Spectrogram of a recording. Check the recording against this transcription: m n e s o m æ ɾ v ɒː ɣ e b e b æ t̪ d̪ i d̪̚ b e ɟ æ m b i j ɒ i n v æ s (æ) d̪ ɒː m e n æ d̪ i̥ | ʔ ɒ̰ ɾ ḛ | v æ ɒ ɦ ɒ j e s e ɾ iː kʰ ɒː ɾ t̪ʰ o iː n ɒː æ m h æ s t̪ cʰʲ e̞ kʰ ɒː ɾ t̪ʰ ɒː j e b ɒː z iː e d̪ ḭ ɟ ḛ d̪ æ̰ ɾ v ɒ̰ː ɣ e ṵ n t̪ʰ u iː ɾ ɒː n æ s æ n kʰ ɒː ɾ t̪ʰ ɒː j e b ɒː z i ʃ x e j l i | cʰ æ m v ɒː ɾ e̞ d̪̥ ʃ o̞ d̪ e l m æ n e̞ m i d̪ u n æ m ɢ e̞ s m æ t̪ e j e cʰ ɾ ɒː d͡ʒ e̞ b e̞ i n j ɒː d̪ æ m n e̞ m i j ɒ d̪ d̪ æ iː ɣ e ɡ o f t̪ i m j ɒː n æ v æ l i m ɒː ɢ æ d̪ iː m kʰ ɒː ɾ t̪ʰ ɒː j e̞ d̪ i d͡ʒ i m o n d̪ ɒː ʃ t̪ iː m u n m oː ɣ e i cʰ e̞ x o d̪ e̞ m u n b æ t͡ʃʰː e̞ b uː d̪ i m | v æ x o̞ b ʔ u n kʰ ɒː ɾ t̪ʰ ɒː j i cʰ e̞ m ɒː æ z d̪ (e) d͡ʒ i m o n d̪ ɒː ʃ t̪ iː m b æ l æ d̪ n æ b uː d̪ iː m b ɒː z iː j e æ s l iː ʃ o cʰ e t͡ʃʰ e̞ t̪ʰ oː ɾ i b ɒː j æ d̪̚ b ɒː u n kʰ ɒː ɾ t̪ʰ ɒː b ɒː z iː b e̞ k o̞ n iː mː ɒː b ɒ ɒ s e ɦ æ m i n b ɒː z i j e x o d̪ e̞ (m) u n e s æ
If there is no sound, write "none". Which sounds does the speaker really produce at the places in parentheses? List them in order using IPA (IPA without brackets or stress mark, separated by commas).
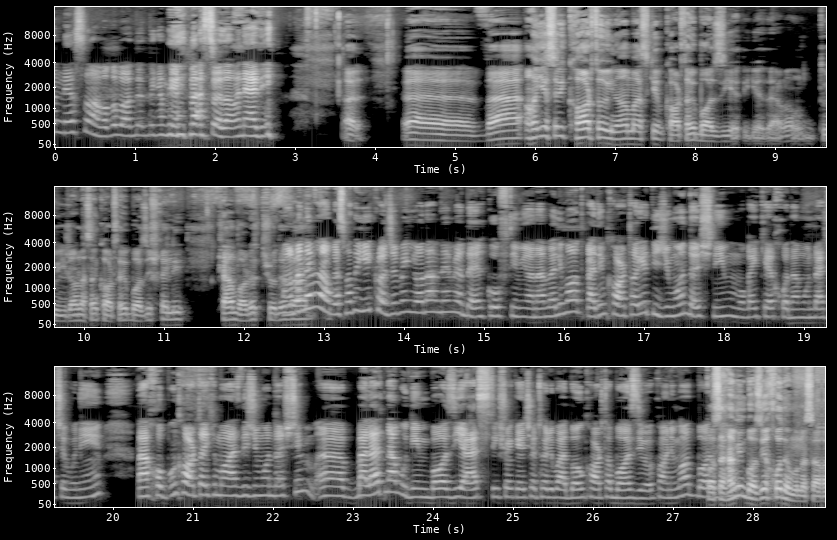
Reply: e, i, m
